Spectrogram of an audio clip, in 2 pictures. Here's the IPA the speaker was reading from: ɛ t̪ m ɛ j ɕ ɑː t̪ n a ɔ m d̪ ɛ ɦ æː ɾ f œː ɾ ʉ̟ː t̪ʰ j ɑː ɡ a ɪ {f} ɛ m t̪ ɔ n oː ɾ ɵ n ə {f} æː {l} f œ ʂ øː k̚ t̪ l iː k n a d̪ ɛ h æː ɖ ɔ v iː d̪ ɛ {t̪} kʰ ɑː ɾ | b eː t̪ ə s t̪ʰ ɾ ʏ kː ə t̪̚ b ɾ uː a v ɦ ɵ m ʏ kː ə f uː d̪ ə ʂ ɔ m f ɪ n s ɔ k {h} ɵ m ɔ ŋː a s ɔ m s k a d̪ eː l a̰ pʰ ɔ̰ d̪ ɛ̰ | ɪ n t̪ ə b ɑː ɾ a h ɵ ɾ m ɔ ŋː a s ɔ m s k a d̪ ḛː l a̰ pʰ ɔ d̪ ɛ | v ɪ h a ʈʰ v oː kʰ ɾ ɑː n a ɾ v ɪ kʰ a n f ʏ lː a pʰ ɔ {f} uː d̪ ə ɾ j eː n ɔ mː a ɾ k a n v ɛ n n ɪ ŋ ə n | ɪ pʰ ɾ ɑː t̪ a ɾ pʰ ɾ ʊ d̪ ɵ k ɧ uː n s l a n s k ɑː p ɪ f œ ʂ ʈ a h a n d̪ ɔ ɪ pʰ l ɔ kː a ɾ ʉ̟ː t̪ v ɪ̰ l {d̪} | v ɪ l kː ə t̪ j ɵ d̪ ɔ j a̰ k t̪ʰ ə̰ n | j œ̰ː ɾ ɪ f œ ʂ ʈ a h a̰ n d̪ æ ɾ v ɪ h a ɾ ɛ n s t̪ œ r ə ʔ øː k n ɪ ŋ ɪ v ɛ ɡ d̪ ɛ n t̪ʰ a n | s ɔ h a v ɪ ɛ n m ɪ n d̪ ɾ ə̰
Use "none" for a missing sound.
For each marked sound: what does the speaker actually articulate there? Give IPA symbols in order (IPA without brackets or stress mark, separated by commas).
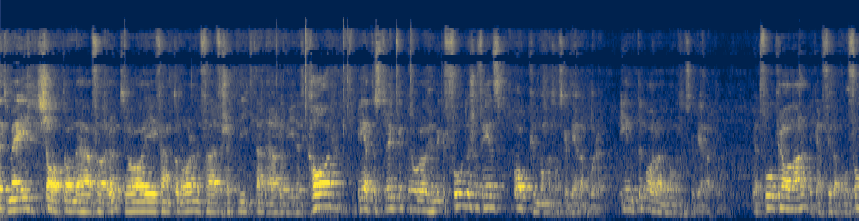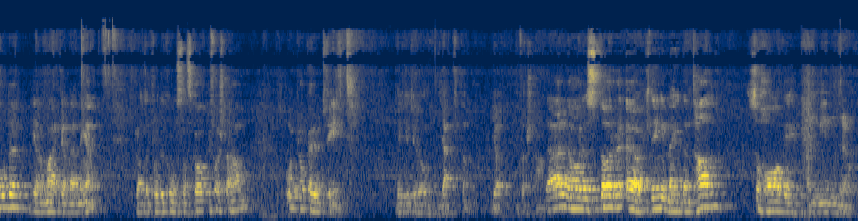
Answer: f, f, ɾ, t̪, h, f, t̪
